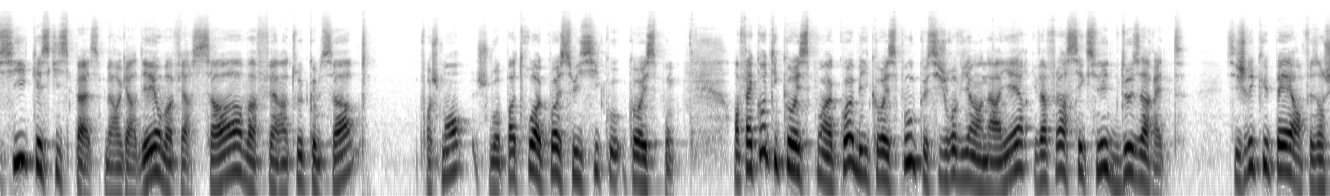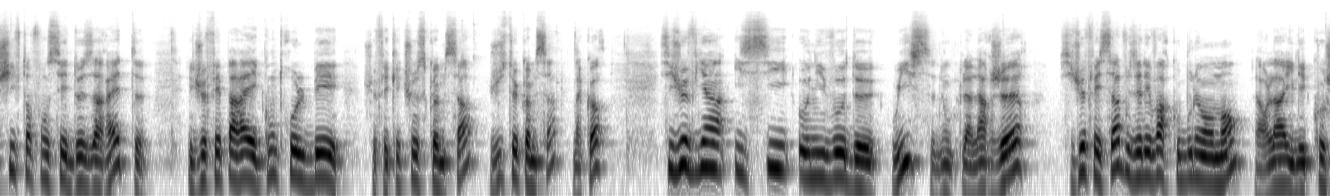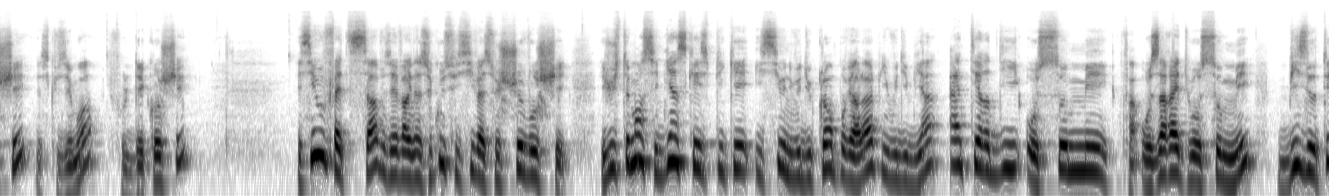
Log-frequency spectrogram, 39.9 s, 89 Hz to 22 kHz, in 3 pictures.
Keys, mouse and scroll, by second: 1.7-7.0 drag, 7.7-8.7 middle drag, 9.5 ctrl+z, 10.6 middle click, 13.3 shift+click, 14.0 middle click, 15.8 ctrl+b, 18.2 middle click, 23.4-26.6 drag, 27.7 click, 29.6-32.5 drag.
